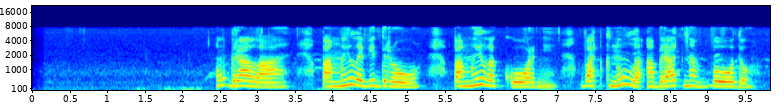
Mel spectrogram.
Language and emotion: Russian, positive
